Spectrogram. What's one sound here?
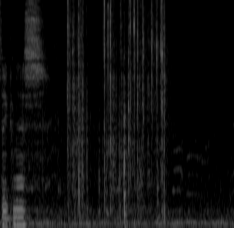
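A foil wrapper crinkles between fingers.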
